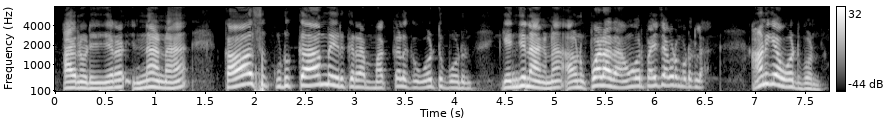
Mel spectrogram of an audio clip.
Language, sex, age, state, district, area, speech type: Tamil, female, 60+, Tamil Nadu, Tiruvannamalai, rural, spontaneous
